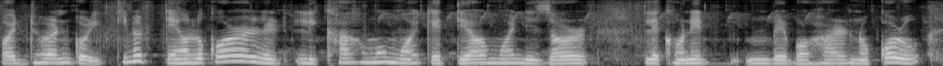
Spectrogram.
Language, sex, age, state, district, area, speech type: Assamese, female, 30-45, Assam, Charaideo, urban, spontaneous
